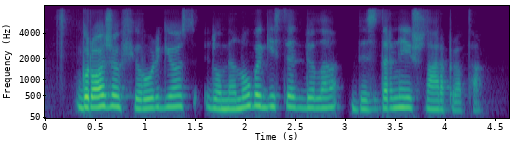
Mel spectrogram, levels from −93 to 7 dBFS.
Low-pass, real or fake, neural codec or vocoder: 7.2 kHz; fake; codec, 16 kHz, about 1 kbps, DyCAST, with the encoder's durations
